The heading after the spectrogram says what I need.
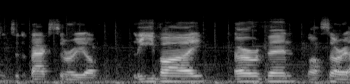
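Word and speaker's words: Eren: the backstory of Levi irin well sorry I do pronounce it Aran because of the English do that's how they pronounce it as Aran yeah yeah for sure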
